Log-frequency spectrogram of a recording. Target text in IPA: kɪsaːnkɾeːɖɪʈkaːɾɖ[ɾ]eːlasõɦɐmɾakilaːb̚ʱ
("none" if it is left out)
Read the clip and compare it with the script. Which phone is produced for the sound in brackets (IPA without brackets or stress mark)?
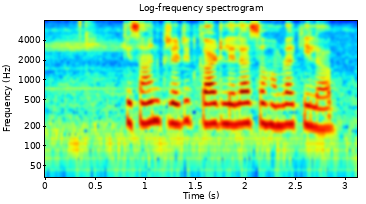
l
